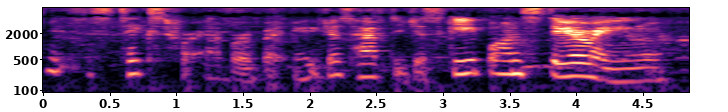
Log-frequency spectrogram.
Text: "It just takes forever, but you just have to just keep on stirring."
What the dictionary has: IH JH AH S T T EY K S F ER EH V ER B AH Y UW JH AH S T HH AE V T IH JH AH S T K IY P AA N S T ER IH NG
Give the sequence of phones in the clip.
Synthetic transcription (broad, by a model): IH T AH S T T EY K S F ER EH V ER B AH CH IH JH AH S T HH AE F T IH JH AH S K IY P N S T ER IH NG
